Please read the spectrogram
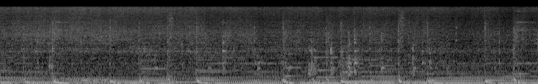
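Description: Wooden spatula stirring and scraping chunks of beef tripe through spice paste in a sizzling oiled non-stick pot, with frequent short scrapes over a steady sizzle.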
